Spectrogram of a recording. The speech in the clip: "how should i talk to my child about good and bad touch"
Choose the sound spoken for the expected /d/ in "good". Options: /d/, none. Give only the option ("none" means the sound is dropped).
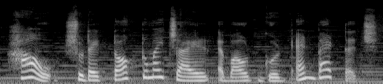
/d/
